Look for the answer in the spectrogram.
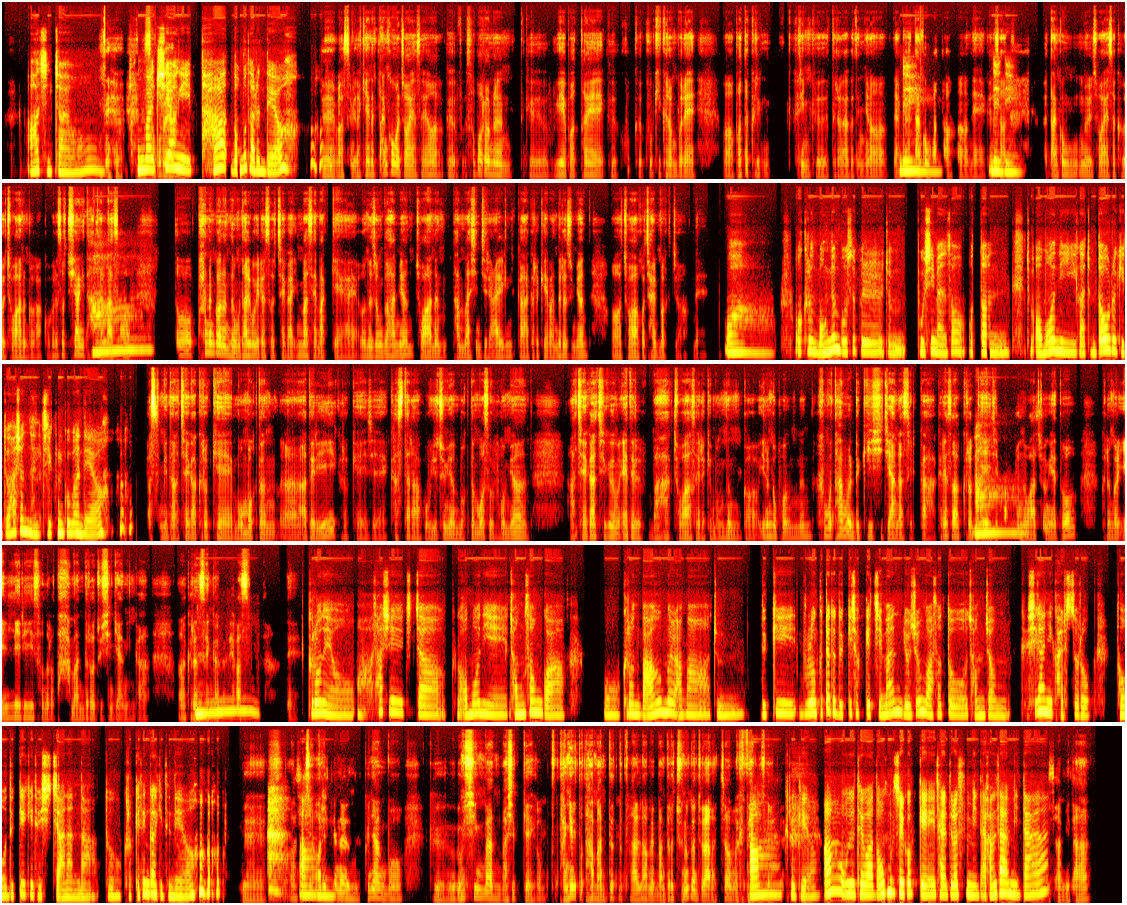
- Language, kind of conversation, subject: Korean, podcast, 음식을 통해 어떤 가치를 전달한 경험이 있으신가요?
- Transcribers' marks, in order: tapping; laughing while speaking: "네"; laugh; other background noise; "아니까" said as "알니까"; laugh; laugh; laughing while speaking: "뭐 그때는. 네"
